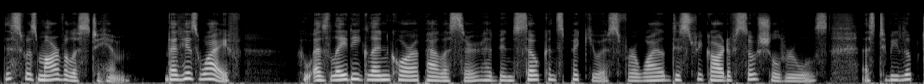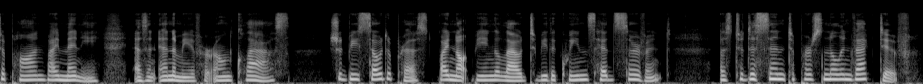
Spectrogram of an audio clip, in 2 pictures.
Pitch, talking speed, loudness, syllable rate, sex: 195 Hz, 185 wpm, -20 LUFS, 5.4 syllables/s, female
